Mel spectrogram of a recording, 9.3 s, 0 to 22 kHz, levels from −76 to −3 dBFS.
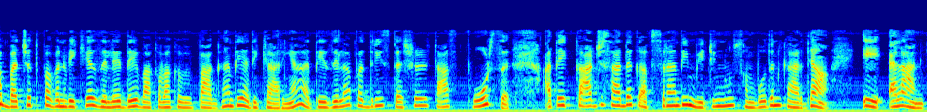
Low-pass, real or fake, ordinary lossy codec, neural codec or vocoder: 7.2 kHz; real; none; none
